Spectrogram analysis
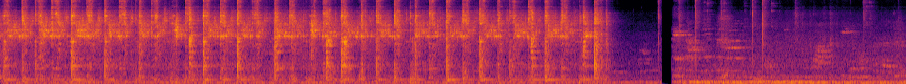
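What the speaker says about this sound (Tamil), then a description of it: "நம்ம நிலக்கடலை சேர்த்துட்டு இப்போ வறுத்துக்கலாம்" A metal spoon scrapes and clinks rhythmically against a pan while peanuts and cardamom are dry-roasted for a green gram laddu, close and steady for several seconds before a short pause and quieter, scattered kitchen sounds.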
